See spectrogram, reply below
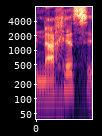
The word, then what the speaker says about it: nachas: Do I say nachas? Is that the way of pronouncing it? – That's correct, yeah.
